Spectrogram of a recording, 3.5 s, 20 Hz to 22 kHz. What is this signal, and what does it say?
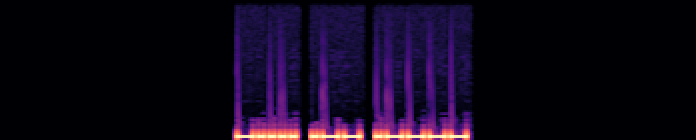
Morse code, heard as a keyed tone, about 46 wpm, 700 Hz. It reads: 6W1
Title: Three Challenging Letter-Number Combinations 45wpm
